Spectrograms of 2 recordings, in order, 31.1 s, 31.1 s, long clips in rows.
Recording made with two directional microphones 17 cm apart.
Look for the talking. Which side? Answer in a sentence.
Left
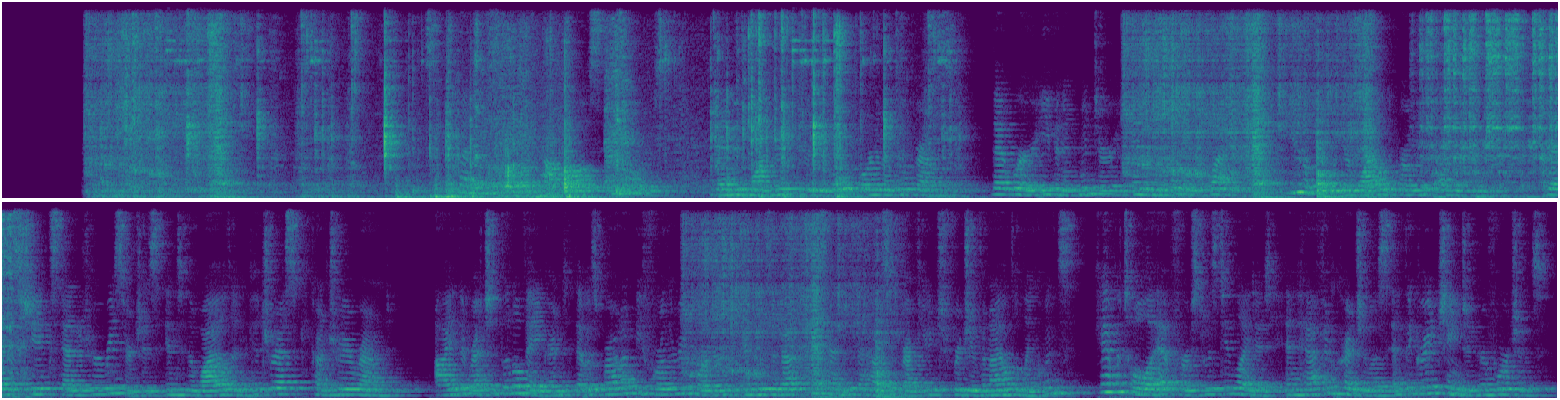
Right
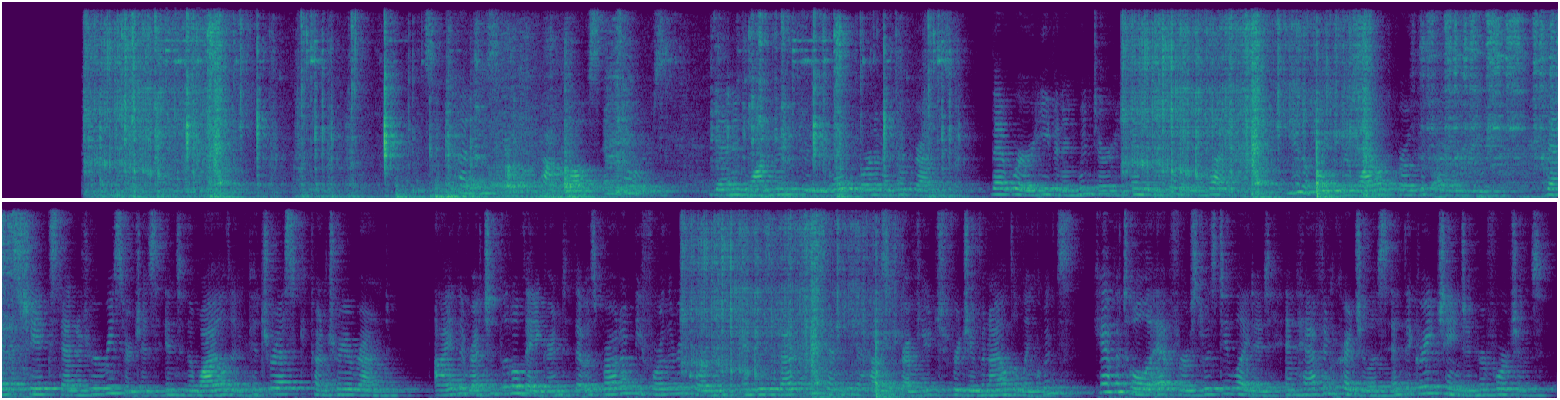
In this clip you hear the talking on the right.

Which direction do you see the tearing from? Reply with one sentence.
You can hear the tearing on the right.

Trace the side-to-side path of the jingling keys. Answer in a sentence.
In this clip you hear the jingling keys move from right to left and back again.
